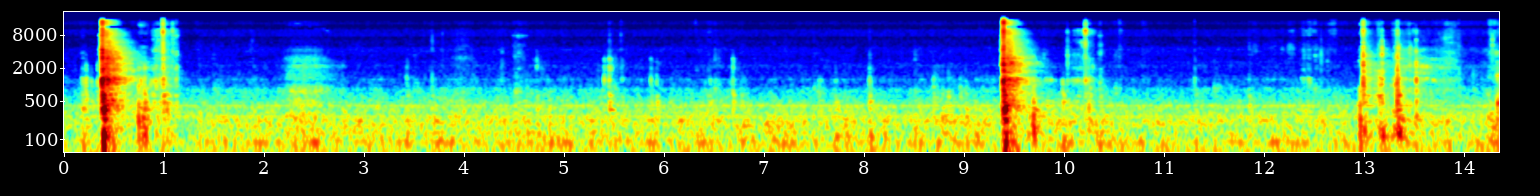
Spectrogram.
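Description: Spring-loaded center punch snapping twice, about nine seconds apart, as it knocks a small pin into the pinion gear on a sewing machine's hook drive shaft to get the pin started. A few light clicks of metal handling come near the end.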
